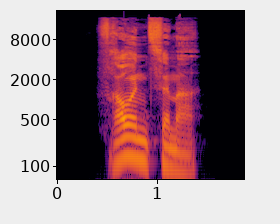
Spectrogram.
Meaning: lady, woman; (archaic) dame, wench
- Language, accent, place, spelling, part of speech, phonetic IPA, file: German, Germany, Berlin, Frauenzimmer, noun, [ˈfʁaʊ̯ənˌtsɪmɐ], De-Frauenzimmer.ogg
